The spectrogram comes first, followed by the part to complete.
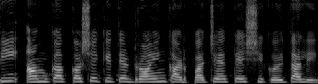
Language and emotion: Goan Konkani, neutral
